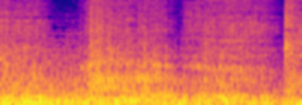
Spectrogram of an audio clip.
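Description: Tiger's roar as a dubbed-in sound effect: a long, low, noisy sound, with a sharp hit near the end.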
